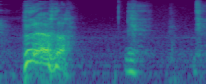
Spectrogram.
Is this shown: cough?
yes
